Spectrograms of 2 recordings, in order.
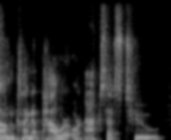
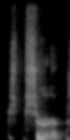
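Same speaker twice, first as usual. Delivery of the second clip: sure rising like a question; 7 semitones higher than usual. Acting out how she answers an invitation, 'sure' rising like a question. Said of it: "it'll almost sound like a question".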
